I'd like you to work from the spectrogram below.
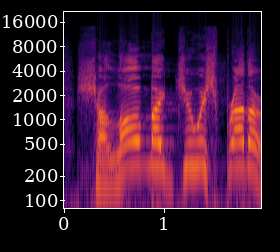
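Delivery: very high, very loud, slow, booming voice. Retelling how a man greeted him every morning coming into class: imitating Caesar's booming voice. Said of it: "with a booming voice".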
